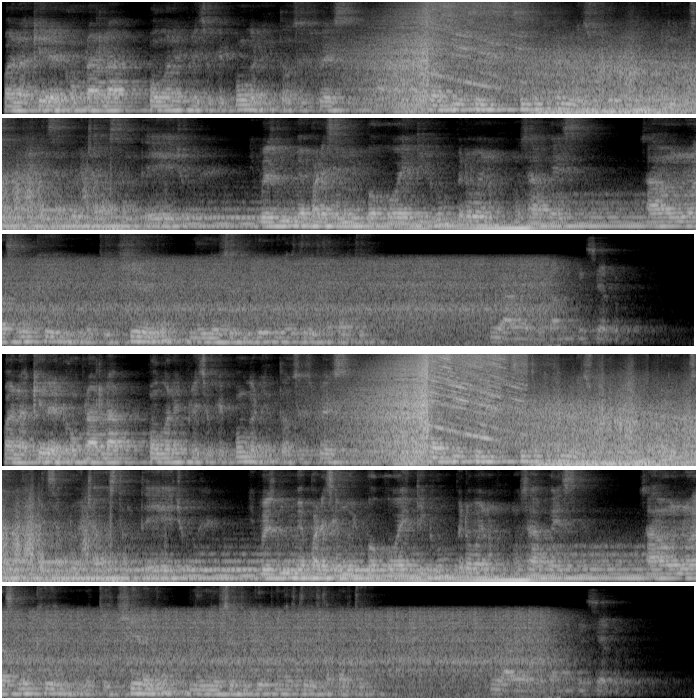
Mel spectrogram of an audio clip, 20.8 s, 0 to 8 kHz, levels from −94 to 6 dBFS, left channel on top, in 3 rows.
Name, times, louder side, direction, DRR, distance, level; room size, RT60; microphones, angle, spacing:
voice 1, 0.0-3.6 4.2-9.1 9.4-12.7 13.3-17.5, equal, 40° right, 1 dB, 1.9 m, -29 dB
sound 1, 3.0-13.7, right 5 dB, 85° right, 0.6 m, -27 dB
voice 2, 3.7-4.0 10.0-10.1 18.7-20.0, equal, 25° left, 3 dB, 1.3 m, -38 dB
sound 2, 13.8-19.4, right 2 dB, 65° right, 2.5 m, -37 dB
14.5 x 13.5 x 3.2 m, 1.3 s
head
